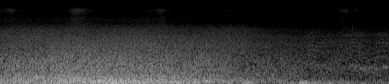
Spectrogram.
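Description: Broad rushing noise of surf and wind buffeting the microphone, with no clear animal calls.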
